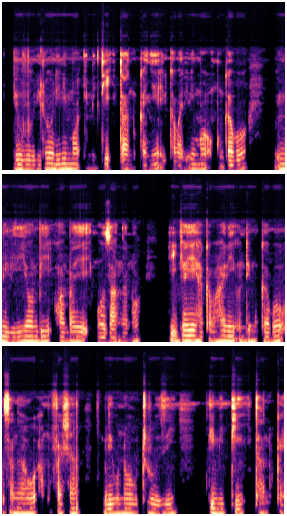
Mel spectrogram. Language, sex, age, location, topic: Kinyarwanda, male, 18-24, Nyagatare, health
